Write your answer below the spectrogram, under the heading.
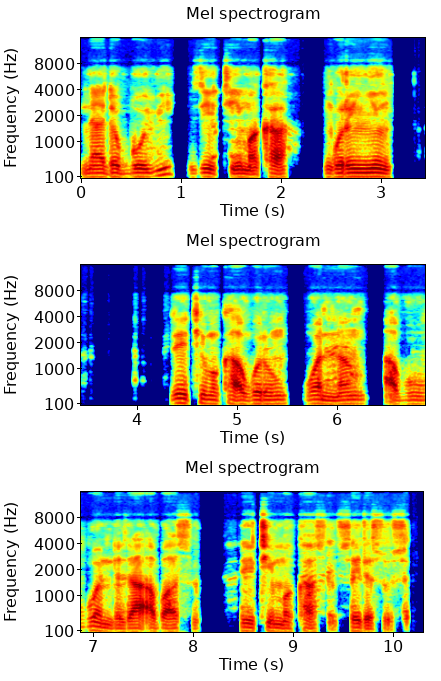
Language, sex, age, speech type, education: Hausa, female, 60+, spontaneous, secondary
